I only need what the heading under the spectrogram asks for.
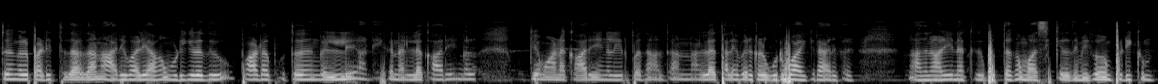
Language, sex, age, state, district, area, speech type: Tamil, female, 45-60, Tamil Nadu, Sivaganga, rural, spontaneous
